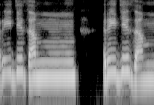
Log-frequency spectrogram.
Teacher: رج جمانا نہیں ہے، ہلا دینا ، رجزم، رجزم، زا 2 زبر زن ہے لیکن تنوین ختم · را تو ہم باریک پڑھ رہے ہیں لیکن جیم پہ کلکلا آ گیا ، کیوں؟ کتب جد کے حروف میں سے ہے، اور جزم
